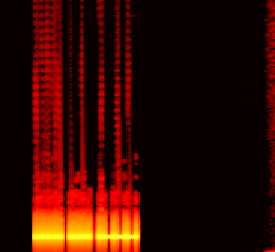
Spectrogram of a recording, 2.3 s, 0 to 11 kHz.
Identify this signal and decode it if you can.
Morse code, heard as a keyed tone, about 50 wpm, 700 Hz. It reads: 5HJ
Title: Three Challenging Letter-Number Combinations 50wpm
